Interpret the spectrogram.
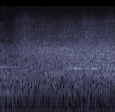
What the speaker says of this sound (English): We've got cheering section from the Emirates National School, Sharjah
